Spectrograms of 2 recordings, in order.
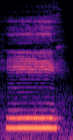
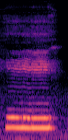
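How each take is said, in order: Both takes have the same delivery.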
